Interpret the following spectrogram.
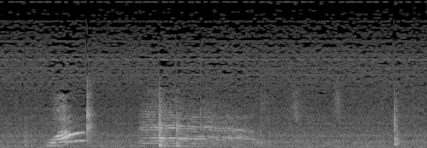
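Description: A domestic cat meowing twice: a short rising meow, then a longer one that trails down at the end.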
